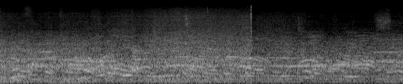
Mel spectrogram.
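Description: Several people talking at once, overlapping conversation among onlookers, with a single sharp click about two and a half seconds in.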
